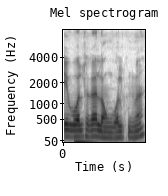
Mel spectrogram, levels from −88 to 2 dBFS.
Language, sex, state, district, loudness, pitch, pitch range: Wancho, male, Arunachal Pradesh, Longding, -17 LUFS, 120 Hz, 110-125 Hz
